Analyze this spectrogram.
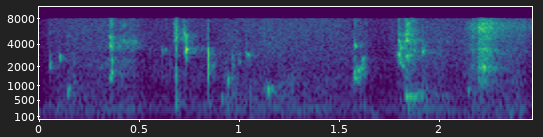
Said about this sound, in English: Well, that's a lot of water there, Flex.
